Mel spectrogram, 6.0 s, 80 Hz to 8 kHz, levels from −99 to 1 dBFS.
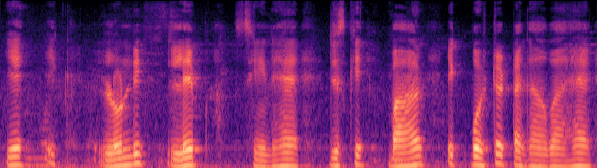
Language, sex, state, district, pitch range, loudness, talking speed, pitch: Hindi, male, Bihar, Araria, 110-135 Hz, -20 LUFS, 130 wpm, 120 Hz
